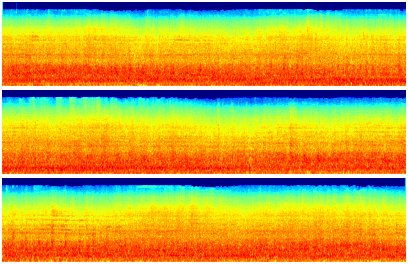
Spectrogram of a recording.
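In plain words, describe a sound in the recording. A long freight train rumbles past close by, its wheels clattering and squealing on the rails.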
